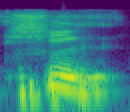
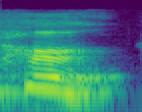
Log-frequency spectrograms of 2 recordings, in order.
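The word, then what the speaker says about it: 行: The character I'm talking about is pronounced Xing. It's actually originally a pictograph of a street intersection, but it's also pronounced Hang. One pronunciation is the southern pronunciation, the other is the northern pronunciation.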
